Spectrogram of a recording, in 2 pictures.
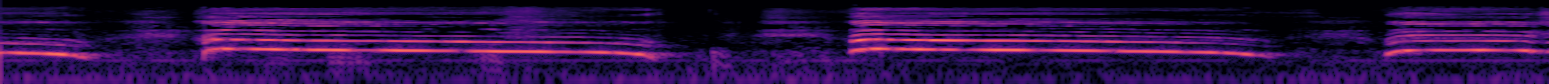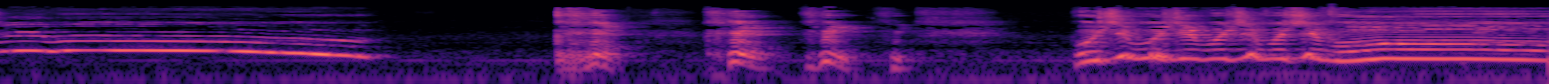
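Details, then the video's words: Several Chihuahuas howl in three long, steady, wavering wails. A burst of sharp, choppy barks follows, then a rising chorus of overlapping howls from more than one dog. "Chihuahua dogs barking and hauling"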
